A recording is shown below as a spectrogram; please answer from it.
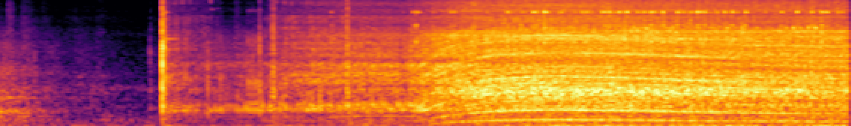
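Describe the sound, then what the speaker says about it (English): A sharp click is followed by a power drill spinning up into a loud, steady high-pitched whine as it bites into hard rivets, drilling them out and running on. "That's a huge help when you start drilling these things because they're usually very, very hard."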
